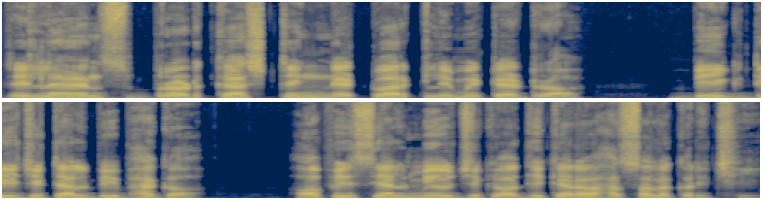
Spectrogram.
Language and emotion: Odia, neutral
